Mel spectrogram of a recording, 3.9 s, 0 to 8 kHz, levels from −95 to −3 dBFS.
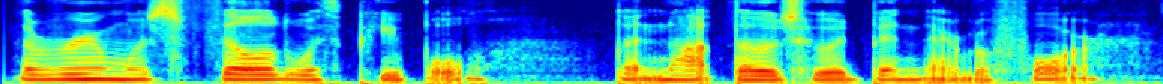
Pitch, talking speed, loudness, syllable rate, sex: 180 Hz, 215 wpm, -19 LUFS, 6.0 syllables/s, female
